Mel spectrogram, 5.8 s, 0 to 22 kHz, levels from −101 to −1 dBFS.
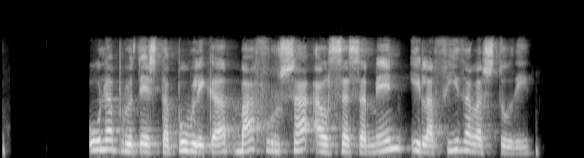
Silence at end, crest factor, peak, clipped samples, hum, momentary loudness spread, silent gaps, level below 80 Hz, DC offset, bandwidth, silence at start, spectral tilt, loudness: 0.55 s; 16 dB; -2 dBFS; under 0.1%; none; 6 LU; none; -60 dBFS; under 0.1%; 8.4 kHz; 0.9 s; -2.5 dB/octave; -16 LUFS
